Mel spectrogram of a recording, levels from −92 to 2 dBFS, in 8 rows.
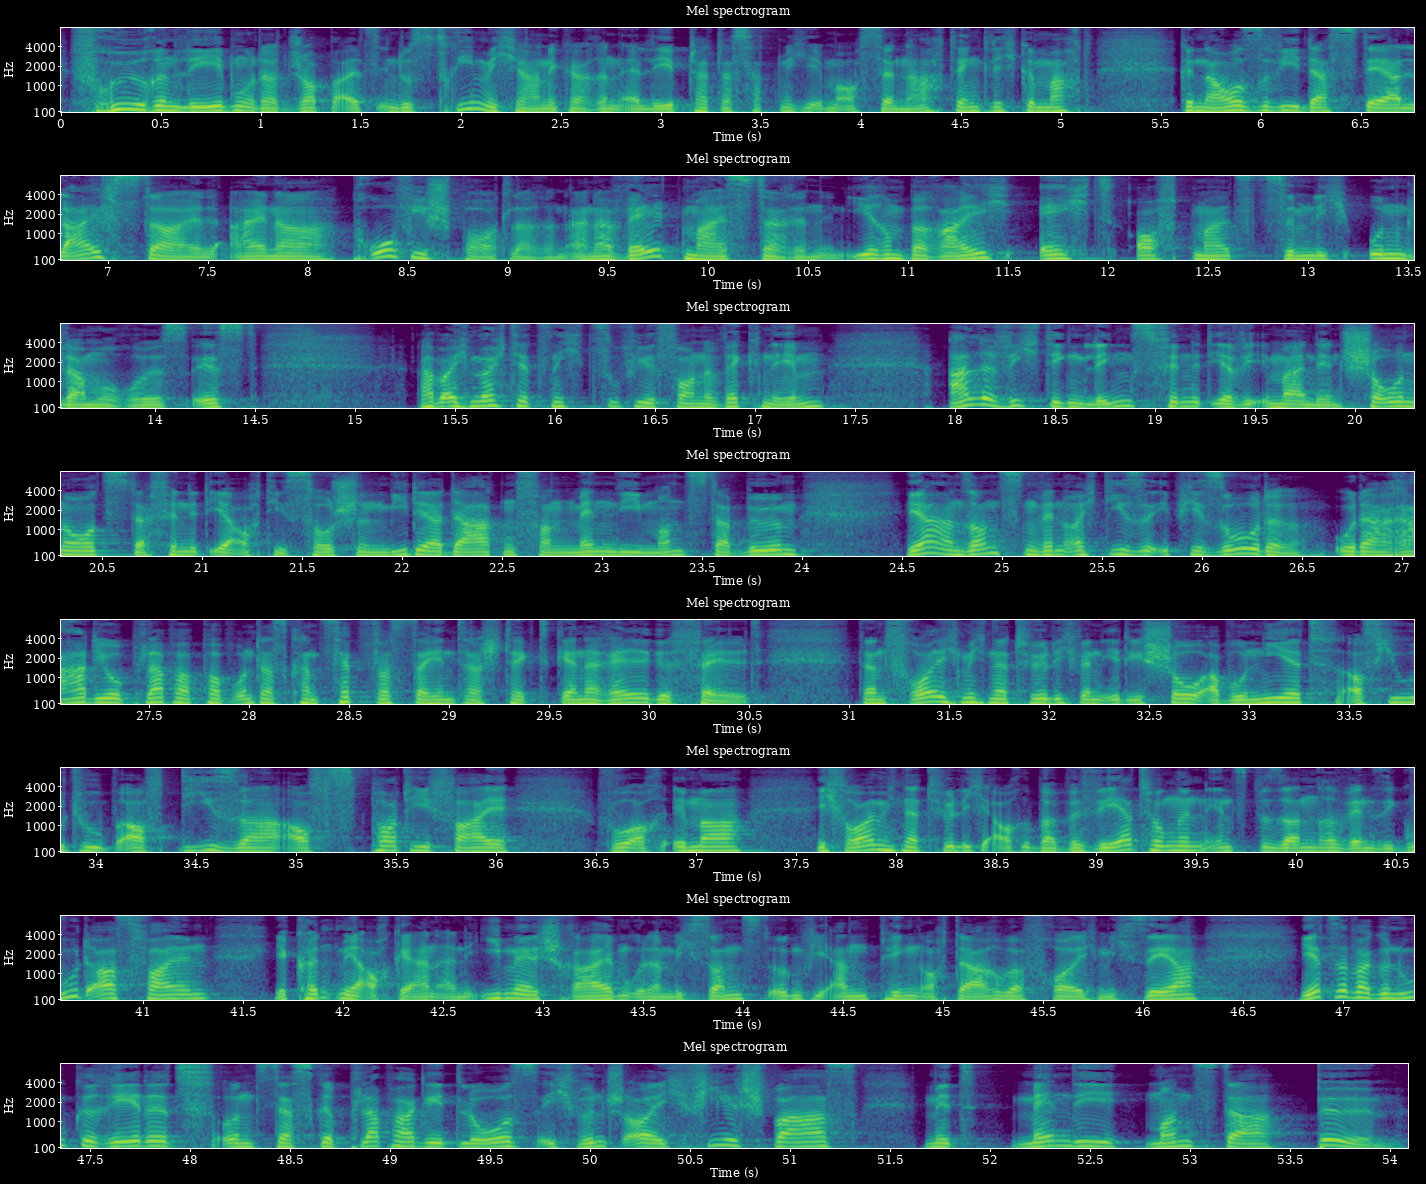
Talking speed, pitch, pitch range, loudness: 165 wpm, 130 Hz, 115-145 Hz, -19 LUFS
